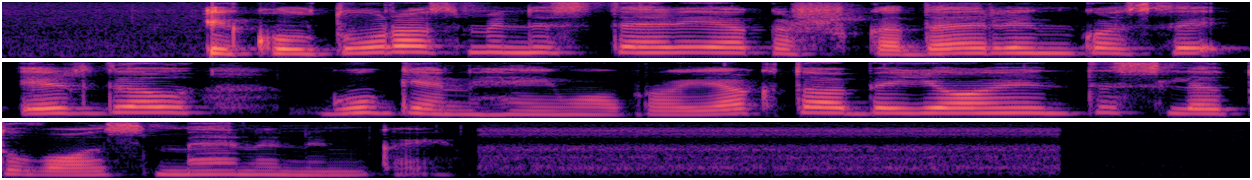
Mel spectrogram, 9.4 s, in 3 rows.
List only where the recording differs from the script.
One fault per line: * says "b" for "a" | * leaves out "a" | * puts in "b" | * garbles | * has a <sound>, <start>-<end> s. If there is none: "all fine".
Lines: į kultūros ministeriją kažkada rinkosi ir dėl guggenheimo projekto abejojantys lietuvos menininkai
all fine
